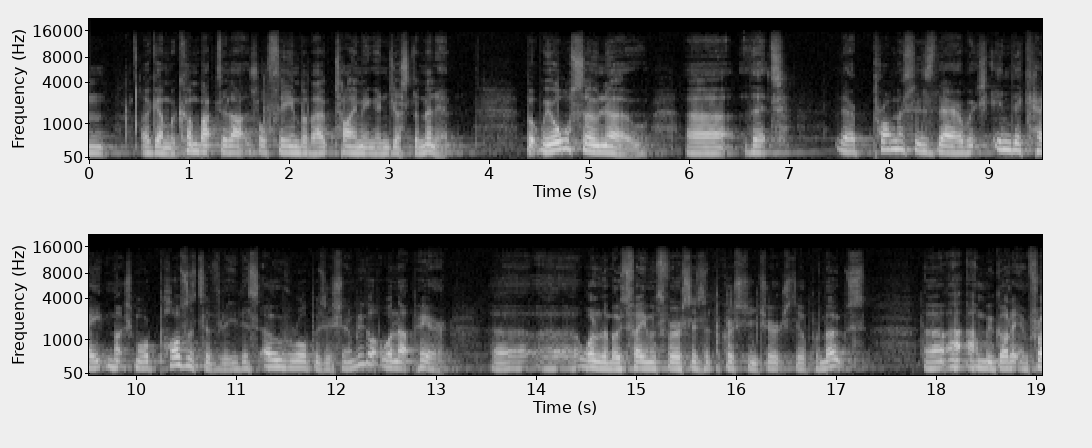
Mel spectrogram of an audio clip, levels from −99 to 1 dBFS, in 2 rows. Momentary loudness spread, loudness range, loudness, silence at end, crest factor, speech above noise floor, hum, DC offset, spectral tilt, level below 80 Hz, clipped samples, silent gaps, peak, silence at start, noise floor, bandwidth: 11 LU; 4 LU; -31 LUFS; 0 s; 18 dB; 33 dB; none; under 0.1%; -8 dB/octave; -80 dBFS; under 0.1%; none; -12 dBFS; 0 s; -62 dBFS; 14.5 kHz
